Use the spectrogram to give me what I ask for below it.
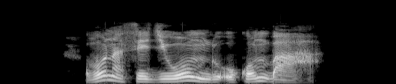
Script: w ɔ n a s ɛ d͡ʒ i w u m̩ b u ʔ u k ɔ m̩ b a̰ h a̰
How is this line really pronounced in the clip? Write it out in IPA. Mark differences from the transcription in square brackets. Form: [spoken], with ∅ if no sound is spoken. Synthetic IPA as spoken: [β] ɔ n a s ɛ d͡ʒ i w [ɔ] m̩ [d] u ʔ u k ɔ m̩ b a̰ h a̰

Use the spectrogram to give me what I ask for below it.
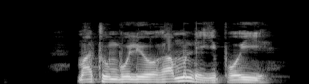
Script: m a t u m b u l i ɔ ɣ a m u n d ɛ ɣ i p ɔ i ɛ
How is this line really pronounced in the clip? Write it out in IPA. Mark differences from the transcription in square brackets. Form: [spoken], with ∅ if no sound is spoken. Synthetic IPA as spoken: m a t u m b u l i ɔ ɣ a m u n d ɛ ɣ i p ɔ i ɛ

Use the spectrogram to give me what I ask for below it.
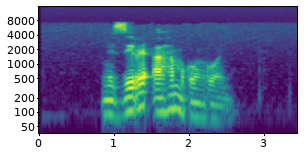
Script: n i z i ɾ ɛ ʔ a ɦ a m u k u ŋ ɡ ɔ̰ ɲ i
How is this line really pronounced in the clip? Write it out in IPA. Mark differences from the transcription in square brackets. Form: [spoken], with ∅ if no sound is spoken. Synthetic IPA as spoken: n i z i ɾ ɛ ʔ a ɦ a m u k [ɔ] ŋ ɡ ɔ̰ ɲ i

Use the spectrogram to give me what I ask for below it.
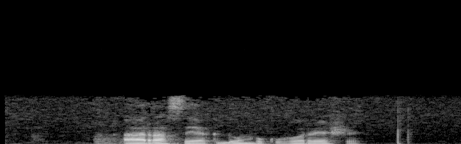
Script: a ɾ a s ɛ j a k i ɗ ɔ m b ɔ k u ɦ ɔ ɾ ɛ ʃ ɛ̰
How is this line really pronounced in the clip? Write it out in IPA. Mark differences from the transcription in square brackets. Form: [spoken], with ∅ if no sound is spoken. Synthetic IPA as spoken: a ɾ a s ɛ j a k i ɗ ɔ m b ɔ k u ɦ ɔ ɾ ɛ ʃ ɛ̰

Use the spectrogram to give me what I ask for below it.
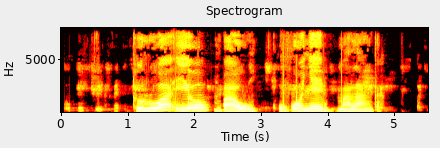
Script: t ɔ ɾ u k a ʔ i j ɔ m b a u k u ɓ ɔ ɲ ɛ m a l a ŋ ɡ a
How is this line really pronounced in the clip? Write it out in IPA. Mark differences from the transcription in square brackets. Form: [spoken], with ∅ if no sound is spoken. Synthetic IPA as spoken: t [u] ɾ u [∅] a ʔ i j ɔ m b a u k u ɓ ɔ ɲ ɛ m a l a ŋ ɡ a

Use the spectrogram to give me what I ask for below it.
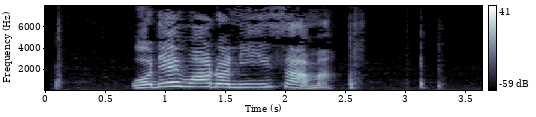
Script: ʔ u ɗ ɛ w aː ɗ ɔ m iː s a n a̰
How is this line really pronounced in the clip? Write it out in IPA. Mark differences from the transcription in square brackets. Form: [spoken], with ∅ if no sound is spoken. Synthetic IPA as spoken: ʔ [ɔ] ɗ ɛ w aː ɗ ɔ [n] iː s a [m] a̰

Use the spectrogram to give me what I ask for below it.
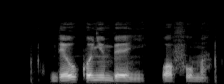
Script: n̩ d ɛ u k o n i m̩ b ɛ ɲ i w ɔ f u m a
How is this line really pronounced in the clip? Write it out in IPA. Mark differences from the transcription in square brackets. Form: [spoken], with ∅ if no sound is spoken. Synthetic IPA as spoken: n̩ d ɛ u k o [ɲ] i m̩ b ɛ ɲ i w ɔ f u m a

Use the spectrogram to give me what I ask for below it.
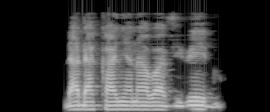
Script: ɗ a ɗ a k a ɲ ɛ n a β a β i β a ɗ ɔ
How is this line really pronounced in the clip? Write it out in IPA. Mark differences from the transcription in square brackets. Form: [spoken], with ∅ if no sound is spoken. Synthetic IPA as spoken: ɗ a ɗ a k a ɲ [a] n a β a [v] i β [ɛ] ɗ [u]

